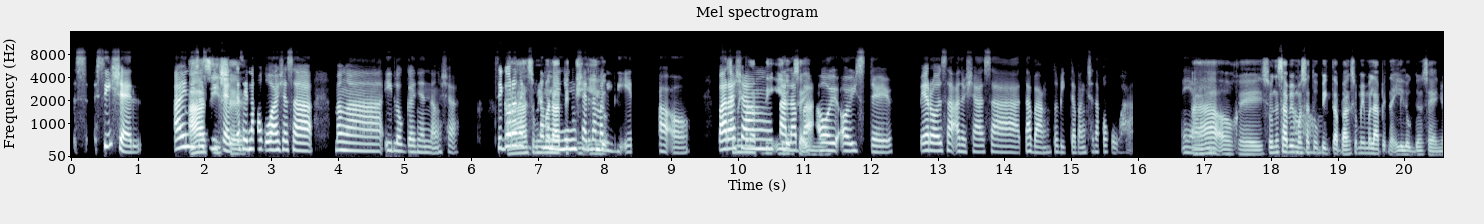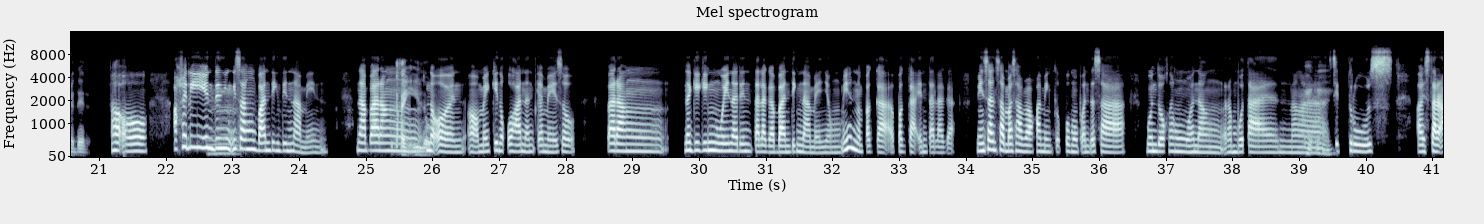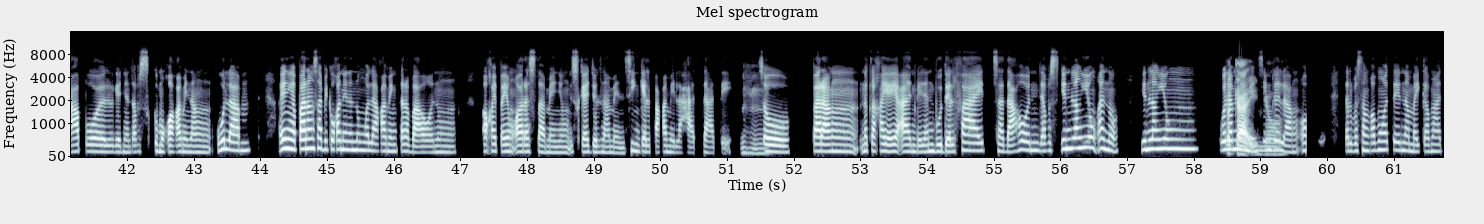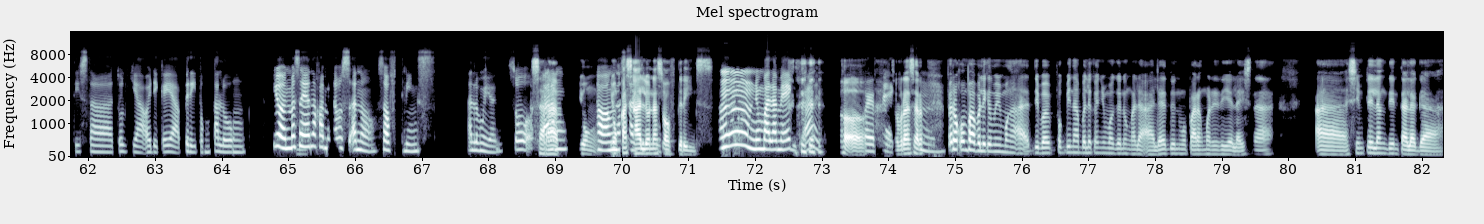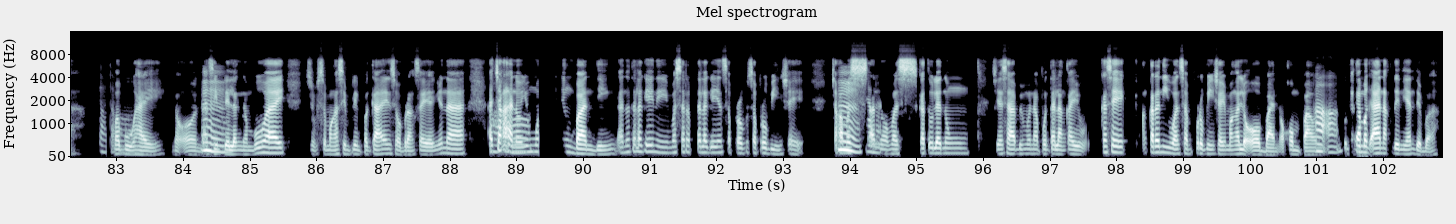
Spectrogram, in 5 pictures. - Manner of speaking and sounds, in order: in English: "nostalgic nun"; laugh
- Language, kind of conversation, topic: Filipino, podcast, Ano ang papel ng pagkain sa mga tradisyon ng inyong pamilya?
